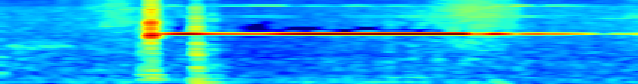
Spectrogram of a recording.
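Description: Golf cart warning beeper: a click about half a second in, then one steady high beep for nearly two seconds, which stops just before a second click.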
